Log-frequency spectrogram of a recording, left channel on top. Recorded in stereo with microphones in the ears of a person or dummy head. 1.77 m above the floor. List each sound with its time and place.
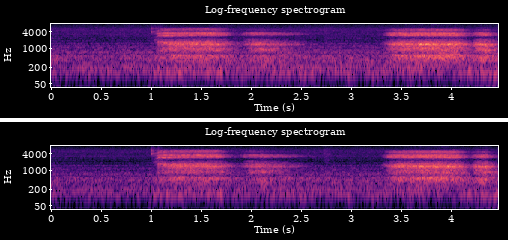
1.0 s breathing: 20° right (ahead or behind), 1.8 m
